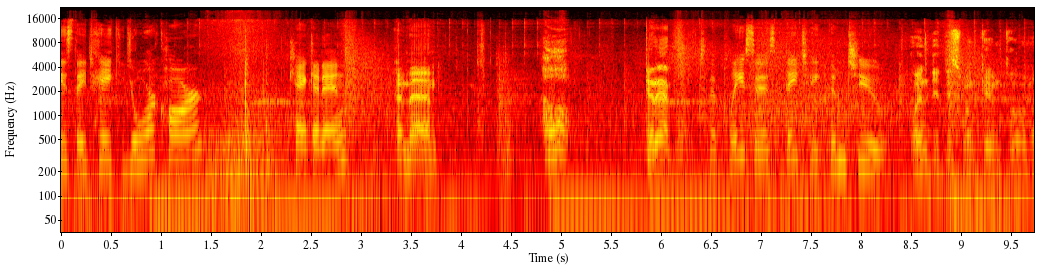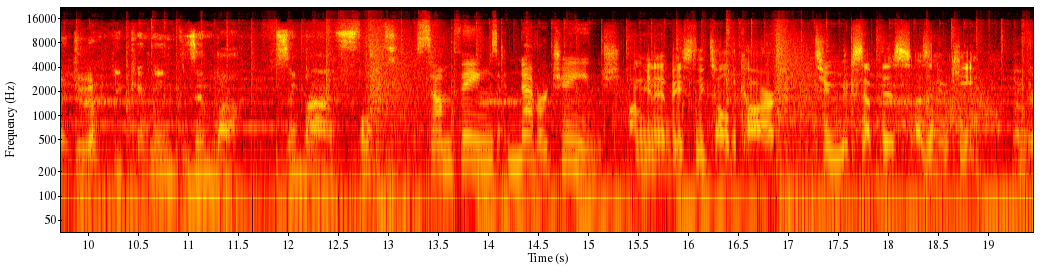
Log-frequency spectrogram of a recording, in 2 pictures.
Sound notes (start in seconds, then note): 4.1 locks click; 5.0 gasps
